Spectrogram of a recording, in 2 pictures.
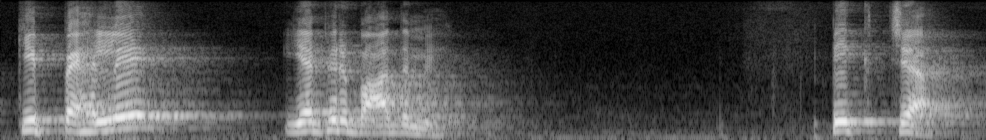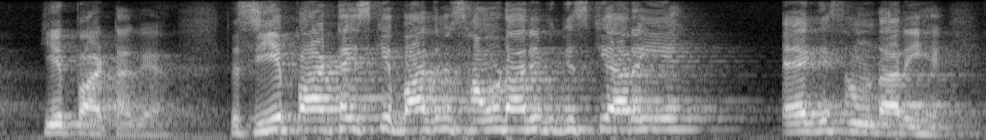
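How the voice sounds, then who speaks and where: Guy teaching, high voice, keeps asking and answering his own questions, roomy echo. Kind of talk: exam paper solution lecture.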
